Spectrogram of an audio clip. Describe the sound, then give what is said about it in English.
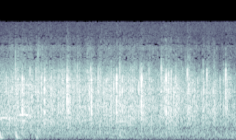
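An audience claps together as a clap offering to the Lord, in a dense, steady burst of applause that holds at an even, moderate loudness for the whole stretch, with no one speaking over it. “Somebody give the Lord a clap offering and say amen.”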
